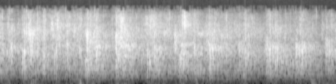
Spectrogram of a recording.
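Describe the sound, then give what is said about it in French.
Audience applause for a presenter at a meeting, a faint, steady patter of many hands clapping with no break. “C'est un gros boulot, hein, vous pouvez l'applaudir.”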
